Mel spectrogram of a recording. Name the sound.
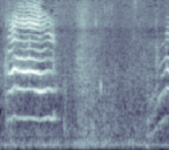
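cat meowing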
